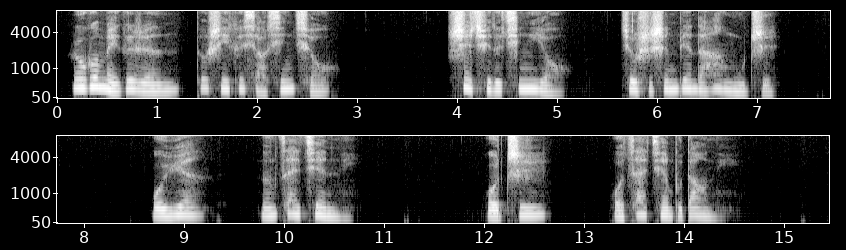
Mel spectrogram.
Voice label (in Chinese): 深夜入睡文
